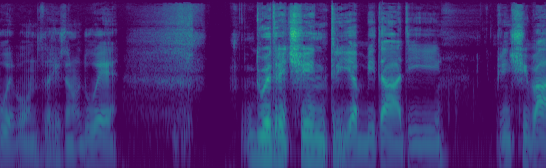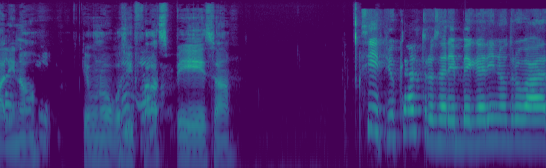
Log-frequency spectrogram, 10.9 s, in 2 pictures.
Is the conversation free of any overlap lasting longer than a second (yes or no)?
yes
